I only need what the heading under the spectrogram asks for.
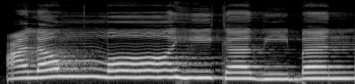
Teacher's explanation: Karena alif lam ketemu huruf syamsiyah yaitu lam dibacanya lebur atau masuk. Lahi madnya ini mad thobi'i muqaddar karena ada baris fathah panjang di atas huruf lam. Bacanya panjang dua harakat.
